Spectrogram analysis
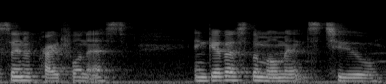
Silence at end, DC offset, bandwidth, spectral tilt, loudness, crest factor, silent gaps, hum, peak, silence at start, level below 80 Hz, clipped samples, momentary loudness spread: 0 s; under 0.1%; 7.6 kHz; -5 dB/octave; -31 LUFS; 16 dB; none; none; -16 dBFS; 0 s; -54 dBFS; under 0.1%; 18 LU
